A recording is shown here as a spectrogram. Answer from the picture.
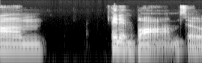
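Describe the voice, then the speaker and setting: A woman talks in an animated tone against a quiet background. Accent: Southern Californian. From Southern California, Orange County. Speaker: content creator and artist. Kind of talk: casual interview chat. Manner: soft-spoken; animated, many fillers.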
